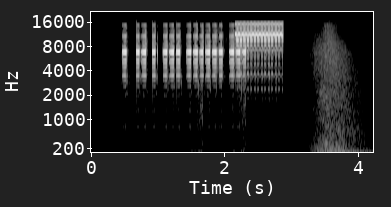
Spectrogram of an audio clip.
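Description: Electronic intro logo sting: a rapid run of about a dozen short, bright, high-pitched blips lasting nearly two seconds, then a brief held high tone, then a low whoosh that swells about three seconds in and fades.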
